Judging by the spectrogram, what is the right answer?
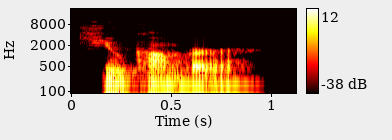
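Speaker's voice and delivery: cucumber said low and soft with a falling tune; final list item falling low. Shown as a demonstration. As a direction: let cucumber drop down to close the list. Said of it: "the last option, my voice ... it's falling".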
